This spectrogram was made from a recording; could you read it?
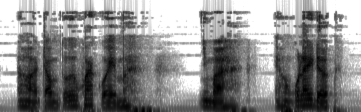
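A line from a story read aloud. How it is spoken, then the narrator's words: Breathless child panting. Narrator (Vietnamese): Thằng bé thở hổn hển như muốn đứt hơi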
